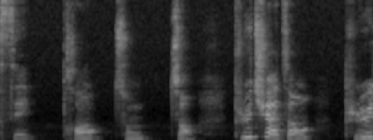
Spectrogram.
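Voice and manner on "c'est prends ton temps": "prends ton temps" drawn out, slow and weighty; slow, deliberate "prends ton temps"; slow emphatic advice. Real, not acted. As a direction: lay it down slowly, word by word. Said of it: "Tout ce que j'ai à dire".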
